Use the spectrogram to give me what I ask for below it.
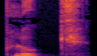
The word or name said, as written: plouc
